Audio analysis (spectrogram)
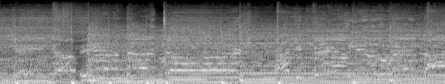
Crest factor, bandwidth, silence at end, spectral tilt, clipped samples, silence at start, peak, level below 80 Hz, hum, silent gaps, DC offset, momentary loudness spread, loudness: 10 dB; 19.5 kHz; 0 s; -4.5 dB/octave; under 0.1%; 0 s; 0 dBFS; -16 dBFS; none; none; under 0.1%; 2 LU; -9 LUFS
